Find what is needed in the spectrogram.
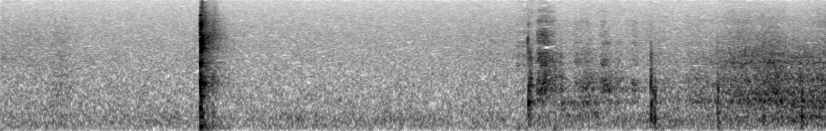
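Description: A single sharp key press on a laptop keyboard about a second in: the Enter key sending a typed search. Near the end come a few lighter clicks and a soft rustle.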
